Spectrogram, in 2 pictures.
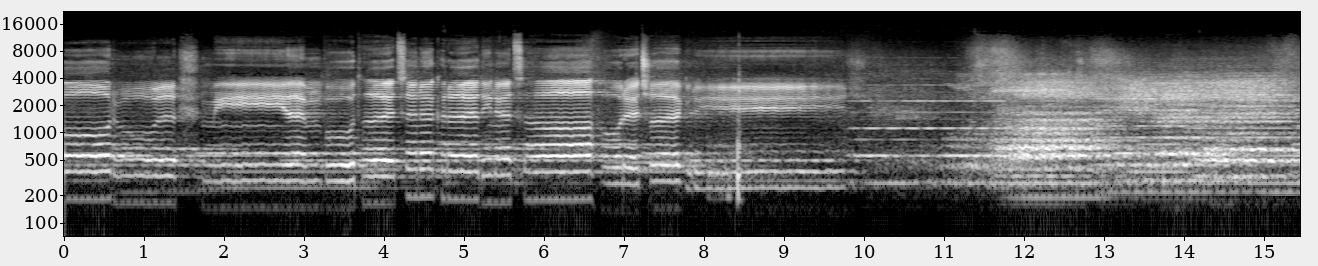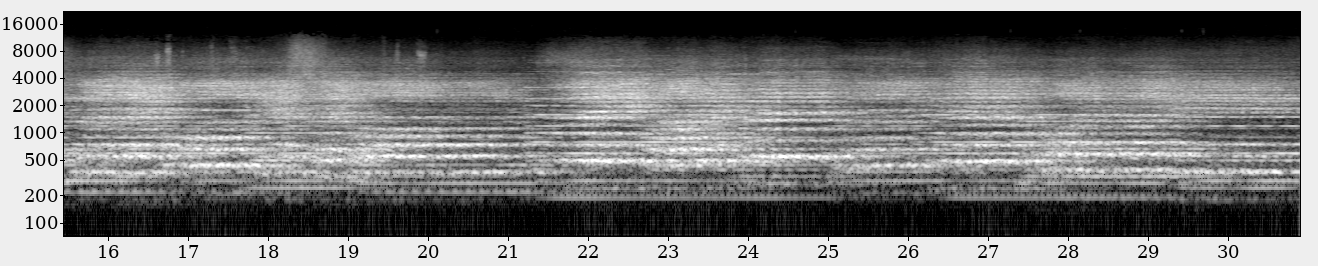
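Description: Men's choir singing; the sound grows louder and fuller about eleven seconds in.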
